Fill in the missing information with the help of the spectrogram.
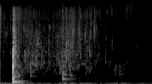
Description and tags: A rock thrown to a lake.
lake, splash, field-recording, plop, water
